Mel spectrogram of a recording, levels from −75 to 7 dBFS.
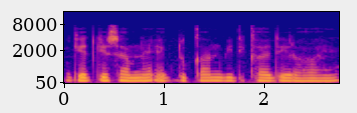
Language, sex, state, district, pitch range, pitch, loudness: Hindi, male, Arunachal Pradesh, Lower Dibang Valley, 145-155 Hz, 150 Hz, -16 LUFS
